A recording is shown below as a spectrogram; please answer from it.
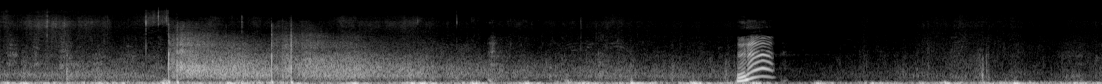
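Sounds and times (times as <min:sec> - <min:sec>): footsteps through dry weeds: 0:00.0 - 0:11.0
wind rumbling on microphone: 0:00.0 - 0:11.0.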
